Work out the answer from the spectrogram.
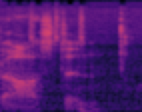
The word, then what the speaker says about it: Austin: It's pronounced Austin. Austin. Say it with me now.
